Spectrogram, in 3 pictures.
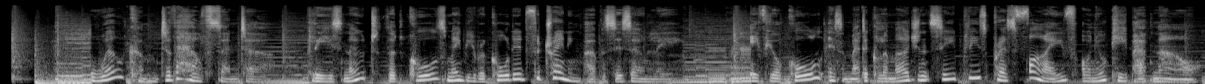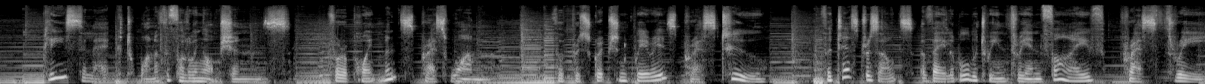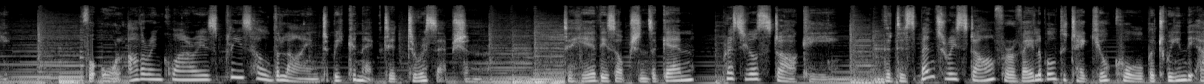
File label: telephone IVR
